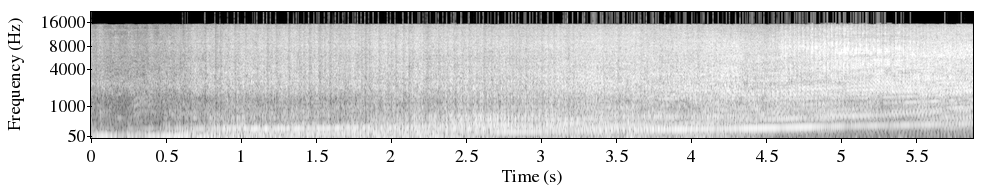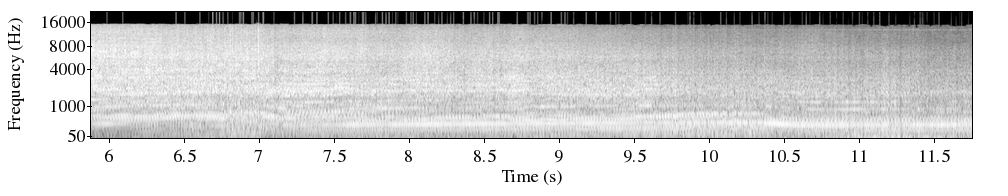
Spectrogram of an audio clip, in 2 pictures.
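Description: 1971 Chevelle's 505-cubic-inch big-block V8 making a full-throttle drag-strip launch. Its pitch climbs steadily, drops at a gear change about seven seconds in, climbs again, and drops once more near the end.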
